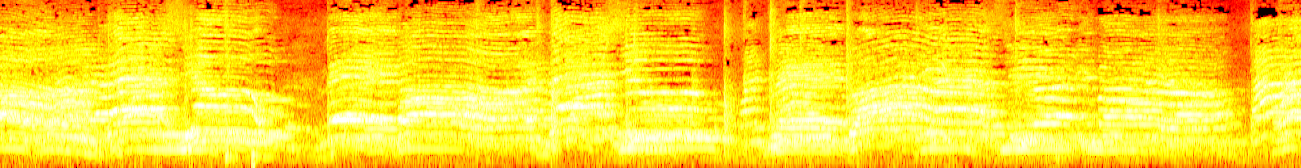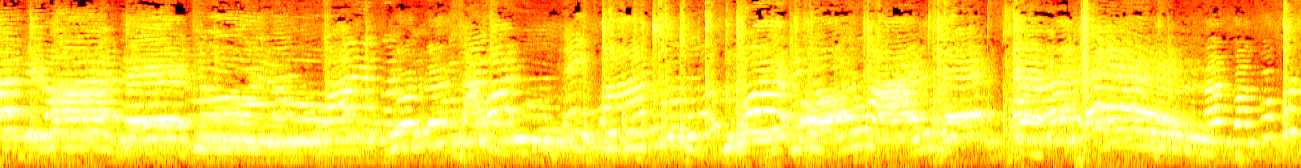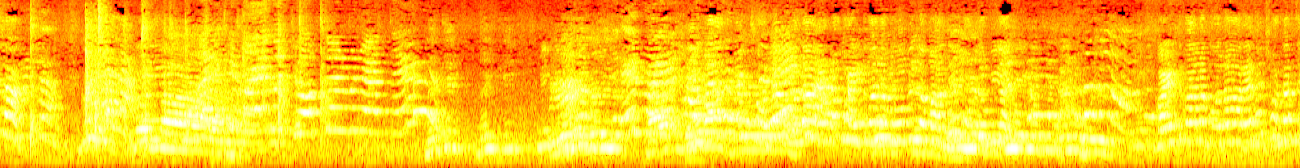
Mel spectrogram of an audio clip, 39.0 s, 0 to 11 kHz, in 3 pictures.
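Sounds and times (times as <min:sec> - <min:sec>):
group singing a celebration song: 0:00.0 - 0:25.9
people clapping: 0:18.7 - 0:24.9, 0:25.8 - 0:29.6.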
